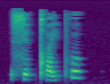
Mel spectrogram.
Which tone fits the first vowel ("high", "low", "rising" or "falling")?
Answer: rising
